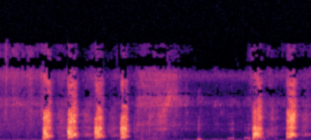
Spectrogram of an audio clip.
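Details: Two pet French Bulldogs, one-year-old Minnie Rose and ten-year-old Sami, at play under a grape pergola in a morning garden: a rapid run of four punchy barks, a brief lull with soft yips, then two more barks.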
